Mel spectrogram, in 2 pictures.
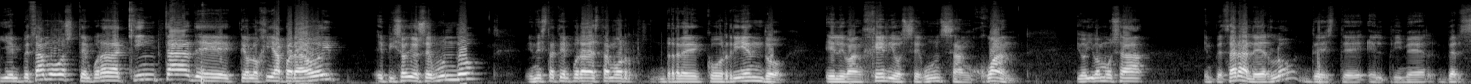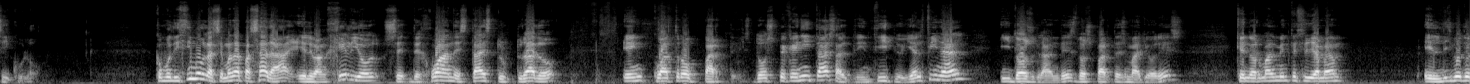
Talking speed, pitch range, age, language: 135 wpm, 125-170 Hz, 40-59, Spanish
